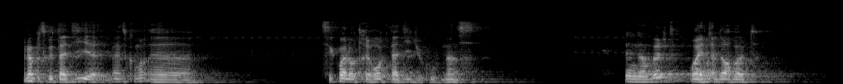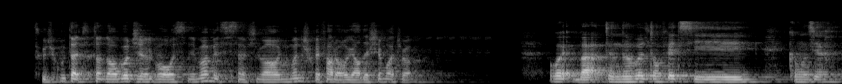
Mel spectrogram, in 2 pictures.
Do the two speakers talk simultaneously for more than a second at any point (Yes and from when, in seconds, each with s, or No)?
No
